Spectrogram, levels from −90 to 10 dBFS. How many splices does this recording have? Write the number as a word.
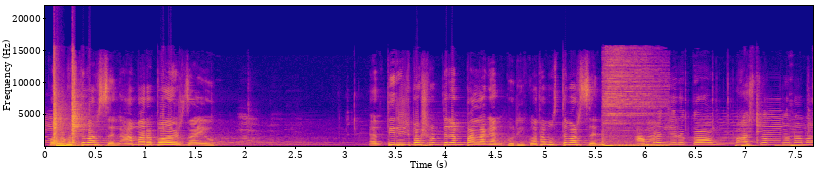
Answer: one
